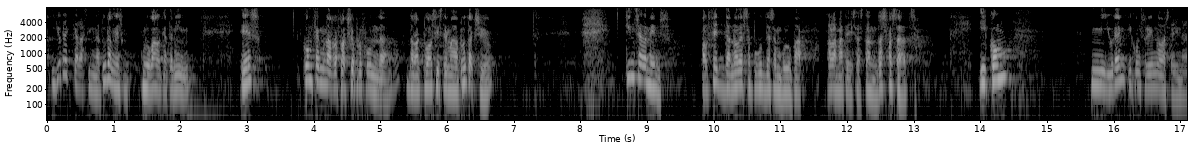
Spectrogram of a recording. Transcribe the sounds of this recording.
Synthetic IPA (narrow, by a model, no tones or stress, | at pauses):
iʒokɾɛkːələsiɡnət̪uɾəmezɣluβ̞alˠkət̪ənim | es | kɔmfɛmunərəfləksiopɾufund̪əðələk̚t̪ualˠsist̪eməðəpɾut̪əksio | kinzələmens | pəlˠfet̪̚d̪ənoəβ̞ɛɾsəpuɣut̪̚d̪əzəmbulupaələmət̪eʃəːst̪and̪əsfəsat͡s | ikɔm | iʎuɾɛmikunst̪ɾuimnɔβəsɛjnə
